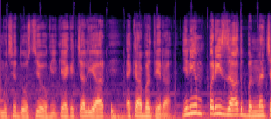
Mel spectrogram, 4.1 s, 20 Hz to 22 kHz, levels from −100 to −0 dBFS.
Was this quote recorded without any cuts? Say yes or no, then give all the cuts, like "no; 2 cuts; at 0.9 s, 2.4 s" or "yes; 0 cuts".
no; 1 cut; at 2.6 s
